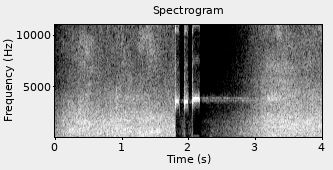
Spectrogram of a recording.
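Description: Hockey skate blades scraping and carving the ice as several players skate backward C-cuts, a loud steady hiss. About two seconds in it breaks off with a few clicks and a short high tone, then the hiss builds back up.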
